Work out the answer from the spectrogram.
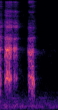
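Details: In Darul Kamal, Aceh, a red junglefowl being lured gives two short, loud, coarse squawking notes, a longer one then a brief one, followed by near silence with faint low background hum.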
